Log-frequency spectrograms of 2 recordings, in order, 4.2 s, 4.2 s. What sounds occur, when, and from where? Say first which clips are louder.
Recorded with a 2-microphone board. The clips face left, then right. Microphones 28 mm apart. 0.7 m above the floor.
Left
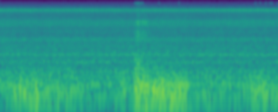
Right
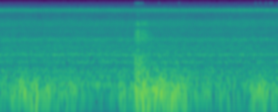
2.0 s an explosion: right 2 dB; 40° right (ahead or behind)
